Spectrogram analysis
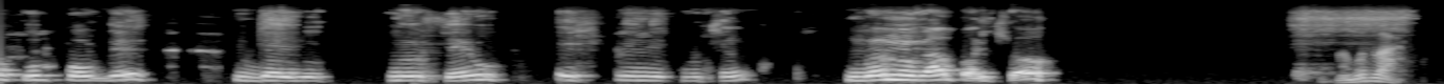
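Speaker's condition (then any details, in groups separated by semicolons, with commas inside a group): Cerebral palsy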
